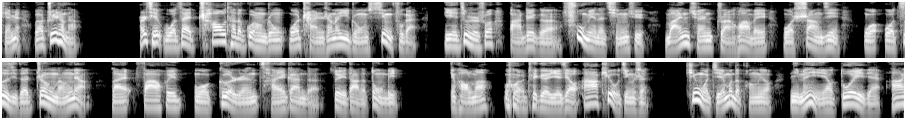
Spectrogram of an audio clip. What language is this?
Chinese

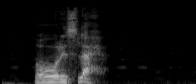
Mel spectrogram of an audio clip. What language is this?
Kabyle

